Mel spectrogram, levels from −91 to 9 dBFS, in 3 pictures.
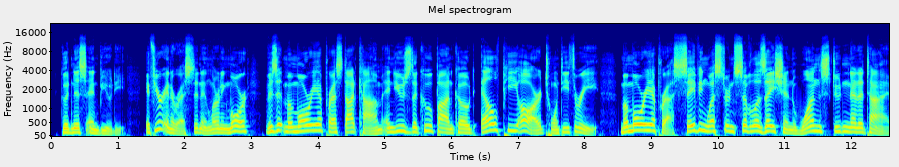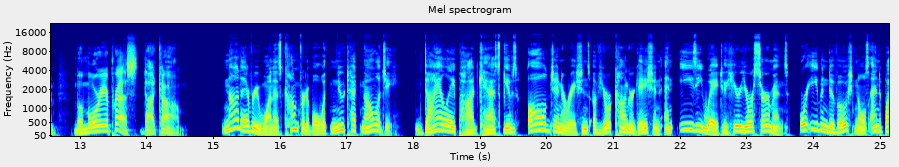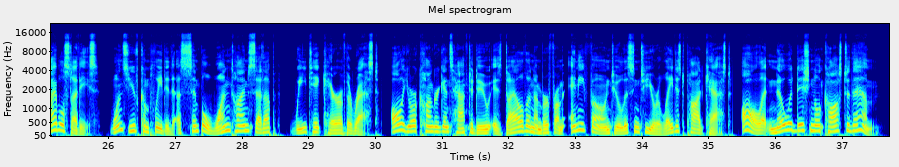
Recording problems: none

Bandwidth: 15 kHz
